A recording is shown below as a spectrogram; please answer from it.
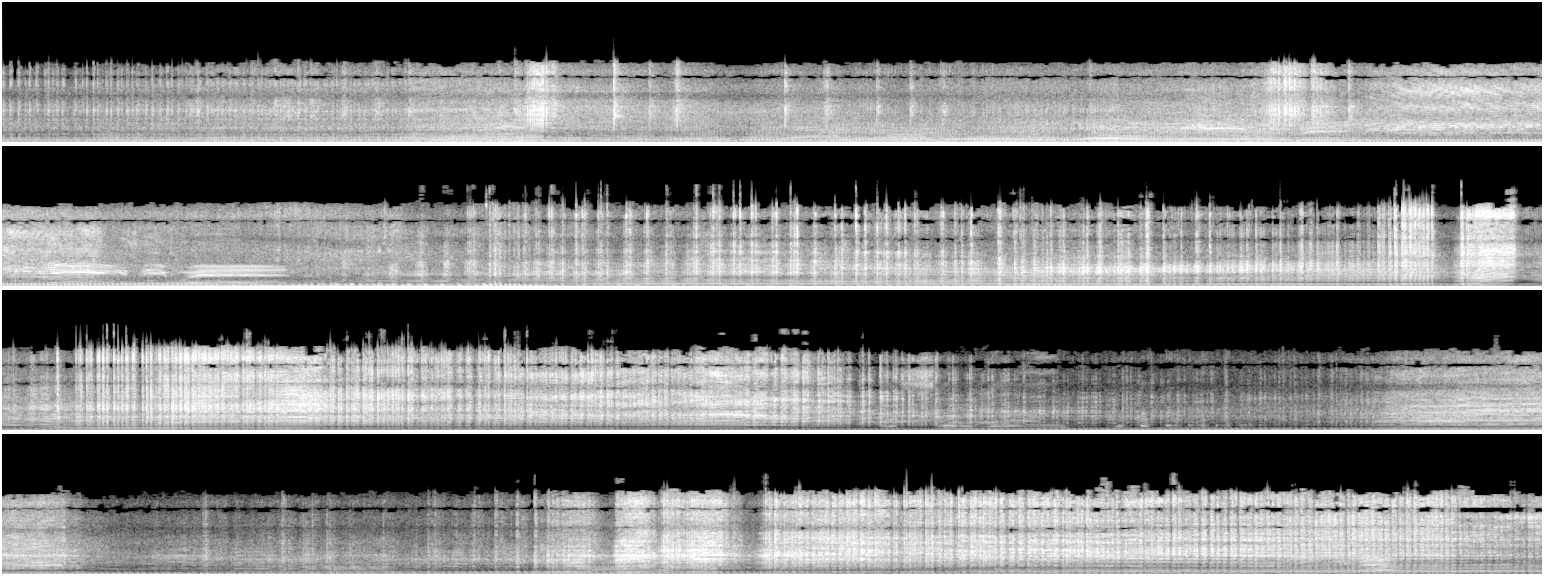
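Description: Racing engines revving and accelerating on a dirt track, their pitch climbing and dropping again and again through gear changes over the first ten seconds. The sound is loudest around ten seconds in, then settles to a steadier engine note.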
